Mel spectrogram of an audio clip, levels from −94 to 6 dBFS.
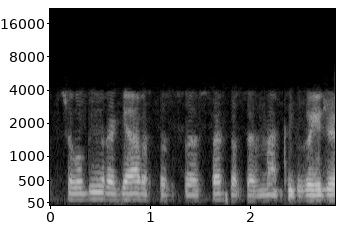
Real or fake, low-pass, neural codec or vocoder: fake; 5.4 kHz; codec, 16 kHz, 4 kbps, FreqCodec, smaller model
